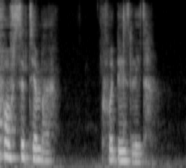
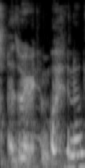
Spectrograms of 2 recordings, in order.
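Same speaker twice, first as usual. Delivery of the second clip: high, soft whisper, all choked up; mock emotional; 8 semitones higher, 8 dB quieter, faster than usual. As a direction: whisper it as if overcome, hammed up. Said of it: "it's very emotional for me".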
